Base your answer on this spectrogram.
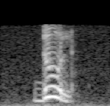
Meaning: rest, pause
- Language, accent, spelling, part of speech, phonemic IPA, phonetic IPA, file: Armenian, Eastern Armenian, դուլ, noun, /dul/, [dul], Hy-դուլ.ogg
